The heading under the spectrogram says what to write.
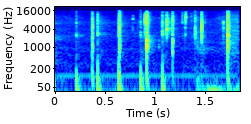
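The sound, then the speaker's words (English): Hands clap in a quick, uneven patter, about a dozen sharp, bright smacks over two seconds, as though a couple of people are applauding at once. The claps are fairly quiet, with no voices. “We're clapping so you can hear us, audio version.”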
